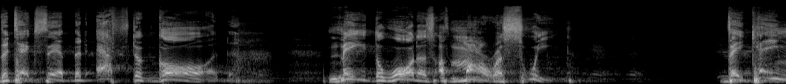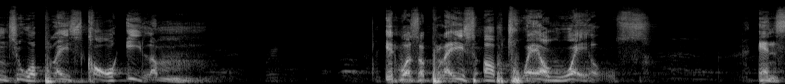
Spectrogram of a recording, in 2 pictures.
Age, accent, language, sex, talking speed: 50-69, American, English, male, 105 wpm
